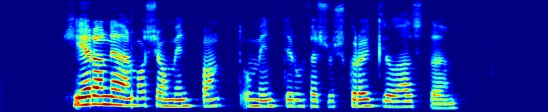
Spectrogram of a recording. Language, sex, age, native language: Icelandic, female, 40-49, Icelandic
